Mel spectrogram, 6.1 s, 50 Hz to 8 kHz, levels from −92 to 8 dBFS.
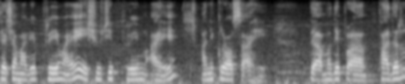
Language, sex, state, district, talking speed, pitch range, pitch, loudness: Marathi, female, Maharashtra, Mumbai Suburban, 140 wpm, 145-175 Hz, 165 Hz, -14 LUFS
